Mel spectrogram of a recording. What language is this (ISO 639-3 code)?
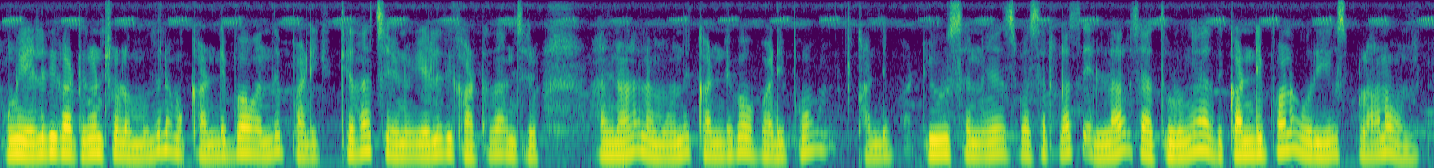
tam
